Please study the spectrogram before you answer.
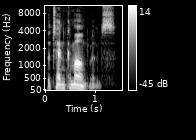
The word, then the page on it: ten commandments: British English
